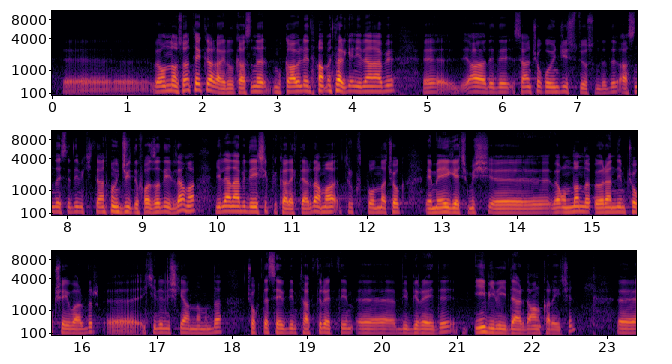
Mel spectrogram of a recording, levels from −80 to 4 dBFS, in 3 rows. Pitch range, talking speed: 125-160 Hz, 165 wpm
